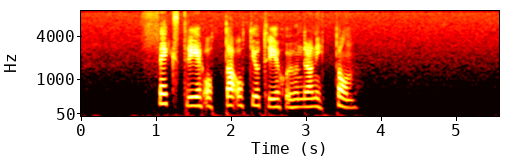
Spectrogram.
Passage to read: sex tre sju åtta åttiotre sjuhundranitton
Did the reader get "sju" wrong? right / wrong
wrong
